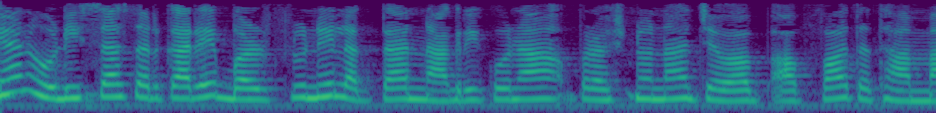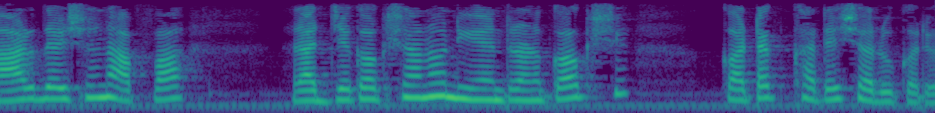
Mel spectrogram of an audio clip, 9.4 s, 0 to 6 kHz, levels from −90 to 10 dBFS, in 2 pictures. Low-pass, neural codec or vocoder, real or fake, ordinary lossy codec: 5.4 kHz; none; real; none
